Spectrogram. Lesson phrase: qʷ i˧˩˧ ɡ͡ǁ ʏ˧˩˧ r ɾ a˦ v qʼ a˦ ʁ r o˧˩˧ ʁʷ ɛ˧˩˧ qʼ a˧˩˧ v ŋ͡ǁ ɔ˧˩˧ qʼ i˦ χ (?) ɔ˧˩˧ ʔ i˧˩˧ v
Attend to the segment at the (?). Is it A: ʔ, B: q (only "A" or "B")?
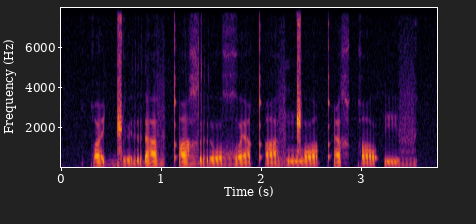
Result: B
